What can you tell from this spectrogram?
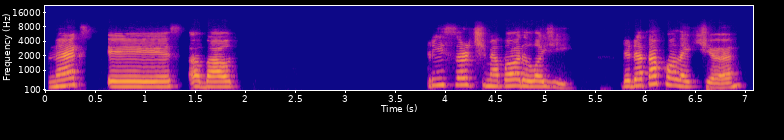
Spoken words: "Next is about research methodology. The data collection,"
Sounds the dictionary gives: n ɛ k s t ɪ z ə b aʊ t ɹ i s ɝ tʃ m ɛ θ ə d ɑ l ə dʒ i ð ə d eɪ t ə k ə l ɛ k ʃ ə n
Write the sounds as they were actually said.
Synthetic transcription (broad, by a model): n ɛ k s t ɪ s ə b aʊ t ɹ i s ɝ tʃ m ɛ t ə d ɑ l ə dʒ i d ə d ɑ t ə k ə l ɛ k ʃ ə n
